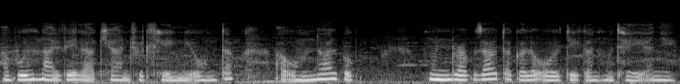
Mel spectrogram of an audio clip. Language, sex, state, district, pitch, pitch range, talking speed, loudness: Mizo, female, Mizoram, Aizawl, 200 Hz, 180-215 Hz, 210 wpm, -15 LUFS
